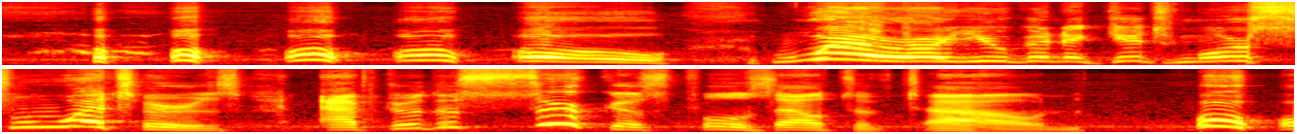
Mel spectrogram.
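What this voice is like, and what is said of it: Jolly Santa Claus voice. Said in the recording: “in your best Santa Claus voice”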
